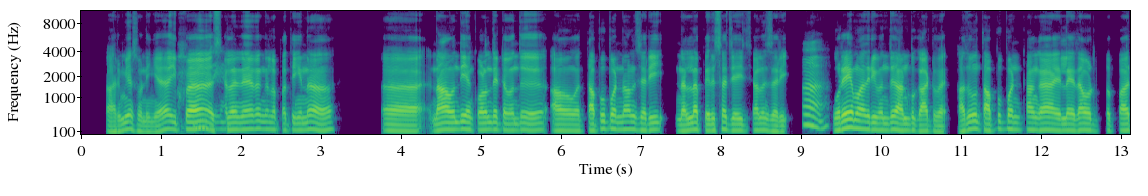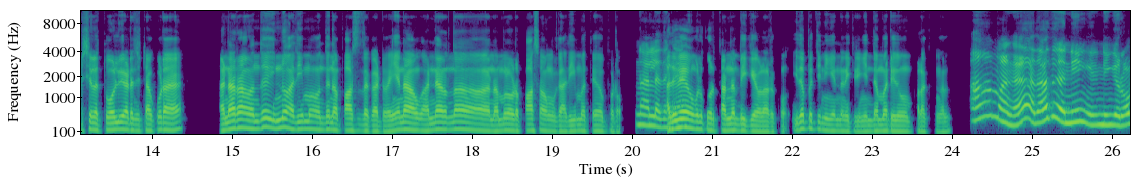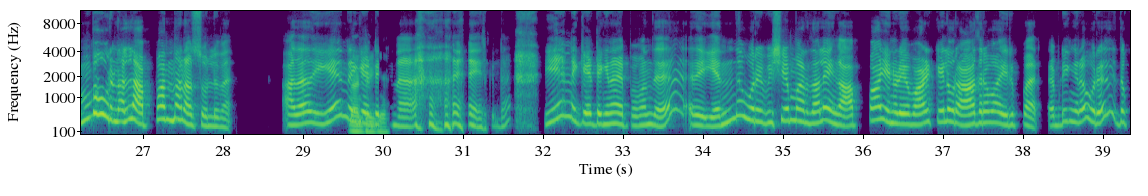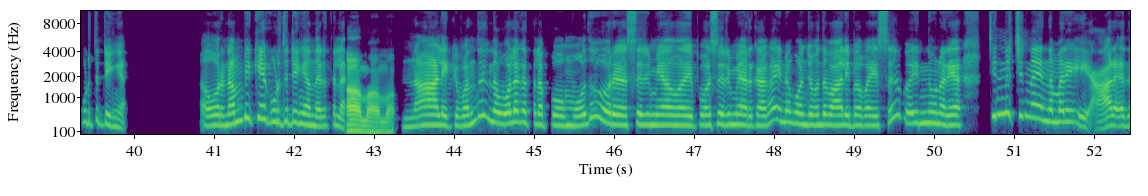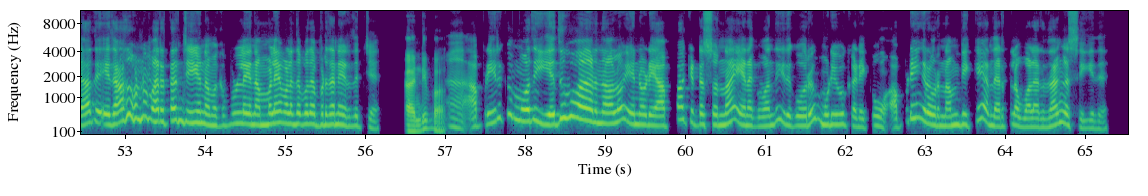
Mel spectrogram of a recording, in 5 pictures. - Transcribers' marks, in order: trusting: "அருமையா சொன்னீங்க. இப்ப சில நேரங்கள்ல … மாதிரி எதுவும் பழக்கங்கள்?"; other noise; drawn out: "தான்"; trusting: "ஆ மாங்க. அதாவது நீங்க நீங்க … எடத்துல வளரதாங்க செய்யுது"; laughing while speaking: "இருக்கட்டும்"; laughing while speaking: "ஏதாவது ஒண்ணு வரத்தான் செய்யும்"
- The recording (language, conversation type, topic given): Tamil, podcast, குழந்தைகளிடம் நம்பிக்கை நீங்காமல் இருக்க எப்படி கற்றுக்கொடுப்பது?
